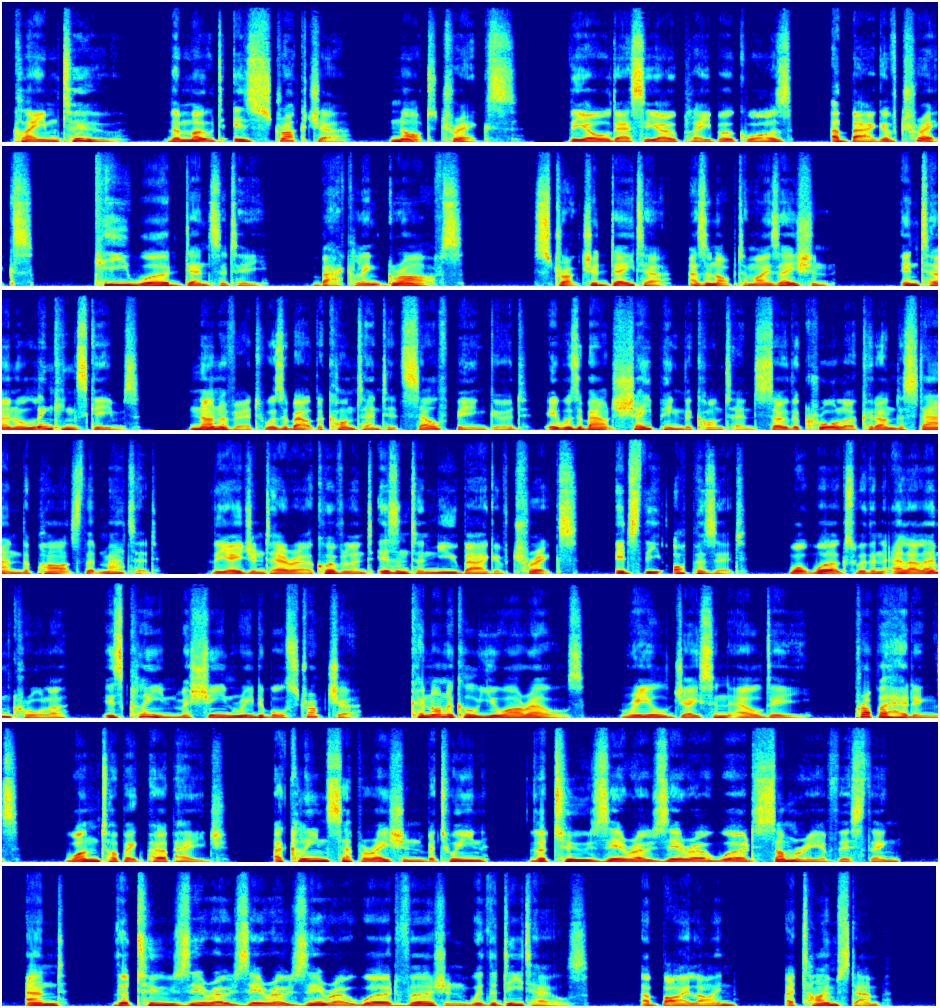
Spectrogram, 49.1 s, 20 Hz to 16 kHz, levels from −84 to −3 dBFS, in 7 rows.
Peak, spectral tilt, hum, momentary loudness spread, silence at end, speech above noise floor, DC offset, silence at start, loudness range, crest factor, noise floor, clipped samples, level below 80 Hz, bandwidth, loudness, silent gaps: 0 dBFS; -6 dB/octave; none; 13 LU; 0.35 s; 38 dB; under 0.1%; 0.1 s; 3 LU; 14 dB; -52 dBFS; under 0.1%; -34 dBFS; 15.5 kHz; -15 LUFS; 4.04-4.14 s, 15.22-15.33 s, 22.36-22.45 s, 36.91-36.99 s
